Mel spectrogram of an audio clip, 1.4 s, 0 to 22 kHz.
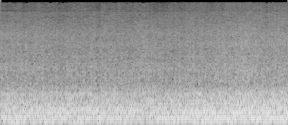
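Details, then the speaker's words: Supercharged 2002 Nissan Xterra at almost 80 mph after repairing an exhaust leak and refitting the supercharger belt; steady low engine drone under road rumble, no hiss or whistle, exhaust sealed and running normally. "I'm no longer having exhaust leak so anyway it's not making the noise now and I've got the supercharger belt back on"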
